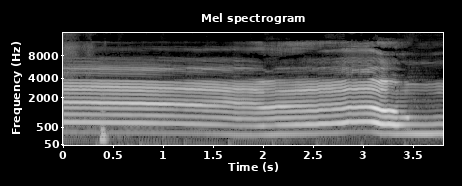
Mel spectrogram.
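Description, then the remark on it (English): A person yells one long, loud, sustained vocal tone as a warm-up, holding a steady pitch before briefly swooping up and back down near the end. “This is my vocal warm up.”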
